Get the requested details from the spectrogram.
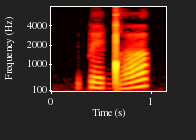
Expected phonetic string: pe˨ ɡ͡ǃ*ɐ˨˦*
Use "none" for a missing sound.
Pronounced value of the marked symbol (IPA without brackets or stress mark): ɐ˨˦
